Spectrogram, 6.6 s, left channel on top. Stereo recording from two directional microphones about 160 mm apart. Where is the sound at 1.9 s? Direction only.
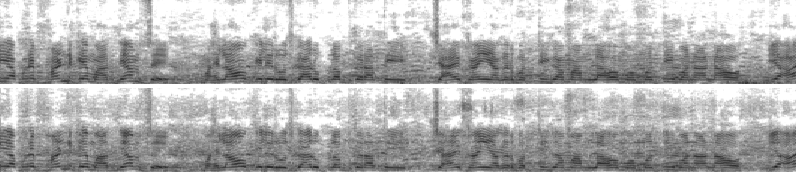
10° left (ahead or behind).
